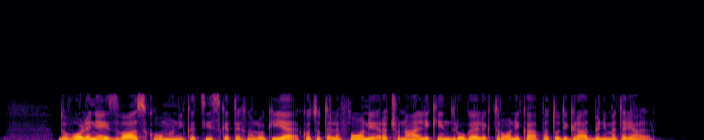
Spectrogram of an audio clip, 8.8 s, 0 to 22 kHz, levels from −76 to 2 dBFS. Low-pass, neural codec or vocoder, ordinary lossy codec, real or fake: 7.2 kHz; none; none; real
